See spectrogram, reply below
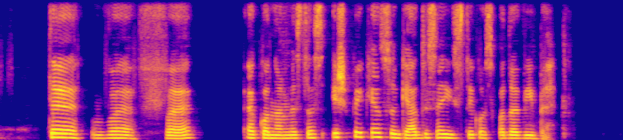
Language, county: Lithuanian, Šiauliai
